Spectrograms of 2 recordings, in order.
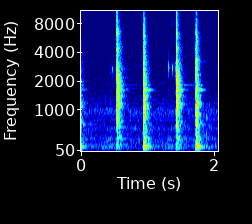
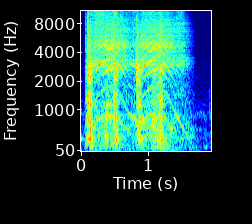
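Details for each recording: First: Starter test: solenoid engages with sharp dry clicks about three a second, but the motor never cranks and voltage barely drops, so the starter isn't seized. The cause may be the brush assembly or a broken winding. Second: Starter after cleaning its roughly eight-year-old brushes, bench-tested with positive connected: a strong, even high whir spins up instantly for under two seconds, then stops cleanly. Normal starter cranking; brush assembly to be replaced anyway.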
